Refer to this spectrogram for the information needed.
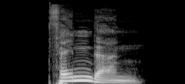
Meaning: dative plural of Pfand
- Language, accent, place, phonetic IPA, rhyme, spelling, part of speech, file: German, Germany, Berlin, [ˈp͡fɛndɐn], -ɛndɐn, Pfändern, noun, De-Pfändern.ogg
